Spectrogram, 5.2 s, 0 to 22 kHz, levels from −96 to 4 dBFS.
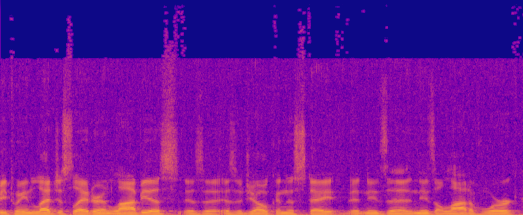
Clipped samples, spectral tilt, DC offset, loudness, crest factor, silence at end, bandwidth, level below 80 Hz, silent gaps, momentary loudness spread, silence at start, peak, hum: under 0.1%; -6 dB/octave; under 0.1%; -23 LUFS; 16 dB; 0 s; over 20 kHz; -46 dBFS; none; 6 LU; 0 s; -6 dBFS; none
